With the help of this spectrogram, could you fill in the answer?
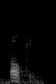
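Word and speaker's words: Vrolki: Well, Rolki, I think is how you say your name? V-R-O-L-K-I, Volki? Volki.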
